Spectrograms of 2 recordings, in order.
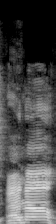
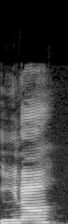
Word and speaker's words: ENA: It can be pronounced as Anna or Ena. Um, personally, I do it like language based because I'm bilingual. So, I say Ena when I'm speaking English and Anna when I'm speaking Spanish.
